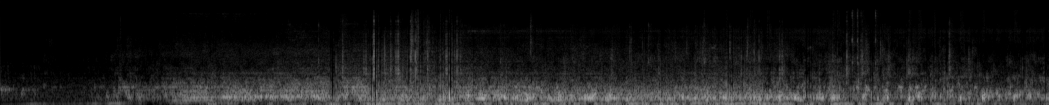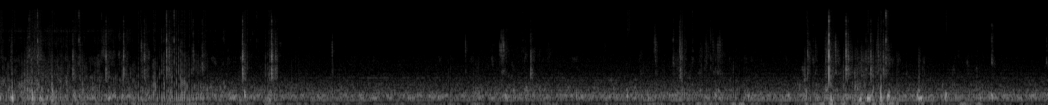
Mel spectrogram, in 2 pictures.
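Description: A car engine hums steadily from inside as the car drives along a road.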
